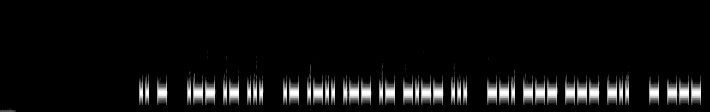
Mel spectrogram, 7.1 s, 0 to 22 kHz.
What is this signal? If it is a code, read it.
Morse code, heard as a keyed tone, about 40 wpm, 700 Hz. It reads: IT WAS ALWAYS GOOD TO
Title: Sentences from Top 1000 Words - Review Part 4 - 40wpm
